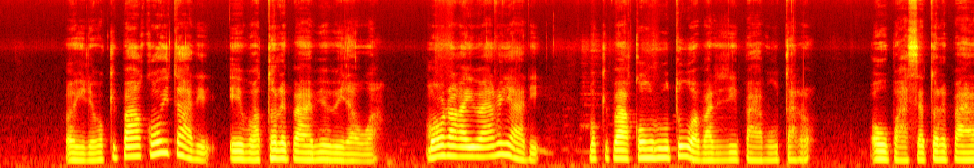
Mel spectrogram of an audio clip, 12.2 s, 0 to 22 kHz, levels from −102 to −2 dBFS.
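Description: At 10.04 s, the output was replaced by a block of digital silence lasting 5.3 ms, a length that fits one 256-sample buffer. The speech cuts out and returns with no fade, so the abrupt edges produce a short, sharp tick.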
